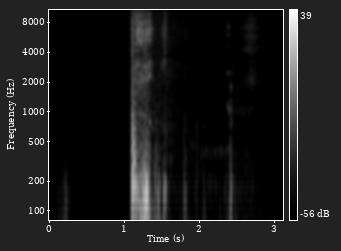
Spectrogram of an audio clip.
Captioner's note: chuckles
